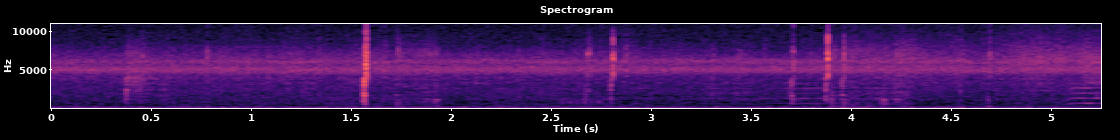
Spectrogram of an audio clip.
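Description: A small monkey gives short, high squeaks close by.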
